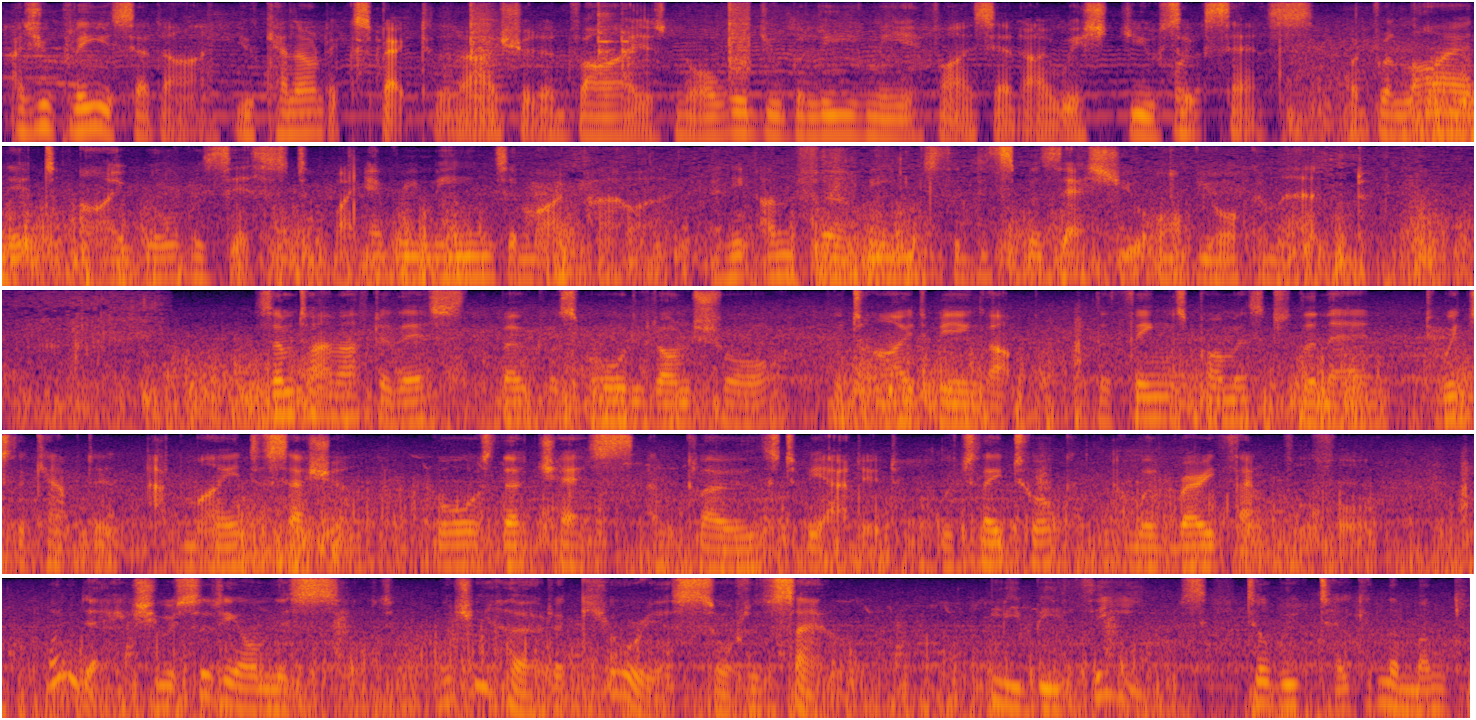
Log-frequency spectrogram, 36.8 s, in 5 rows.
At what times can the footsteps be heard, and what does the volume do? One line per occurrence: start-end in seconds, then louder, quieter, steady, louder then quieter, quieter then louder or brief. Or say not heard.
not heard.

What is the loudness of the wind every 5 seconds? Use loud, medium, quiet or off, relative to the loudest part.
off, loud, loud, loud, loud, loud, loud, medium.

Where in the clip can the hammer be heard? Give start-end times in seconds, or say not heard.
1.8-3.8.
